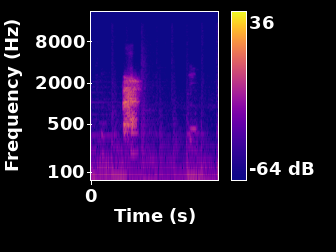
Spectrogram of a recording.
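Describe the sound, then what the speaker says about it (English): The neighbor's dog lets out one sharp, loud bark close by, set against a low steady hum, with quieter sounds trailing after it. "Apparently, the neighbor's dog is out."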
